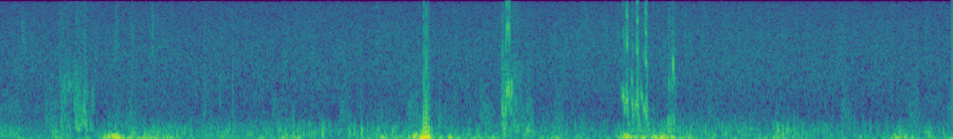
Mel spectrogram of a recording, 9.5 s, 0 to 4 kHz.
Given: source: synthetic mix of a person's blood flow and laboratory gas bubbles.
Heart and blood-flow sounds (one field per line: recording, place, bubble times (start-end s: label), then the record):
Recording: Doppler ultrasound of blood flow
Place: subclavian vein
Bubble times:
0.58-0.99 s: bubbles
5.01-5.36 s: bubbles
6.22-6.55 s: bubbles
6.67-6.80 s: bubbles
From the record:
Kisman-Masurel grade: 221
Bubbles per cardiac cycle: several, 3 to 8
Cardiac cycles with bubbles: 10 to 50%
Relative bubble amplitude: barely perceptible (0.100 to 0.250)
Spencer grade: 2 (many but less than half of the cardiac periods contain bubble signals, singularly or in groups)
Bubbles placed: anywhere in the cardiac cycle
